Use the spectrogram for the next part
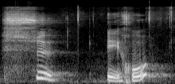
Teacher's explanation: car c'est un H aspiré, je ne le prononce pas, je dois marquer la pause.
